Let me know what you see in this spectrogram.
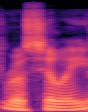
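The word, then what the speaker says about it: Rhossili: on the Gower Peninsula I think it's pronounced rosilli although I can ever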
